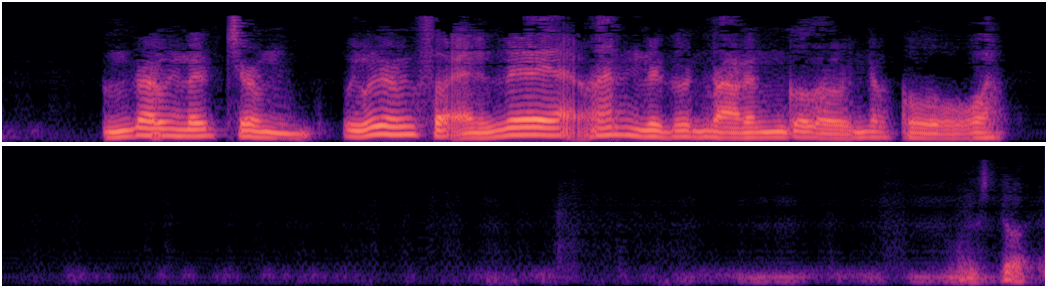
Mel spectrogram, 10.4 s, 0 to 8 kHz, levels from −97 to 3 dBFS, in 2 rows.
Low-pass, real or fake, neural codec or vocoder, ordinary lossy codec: 7.2 kHz; fake; codec, 16 kHz, 0.5 kbps, FreqCodec, larger model; MP3, 24 kbps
